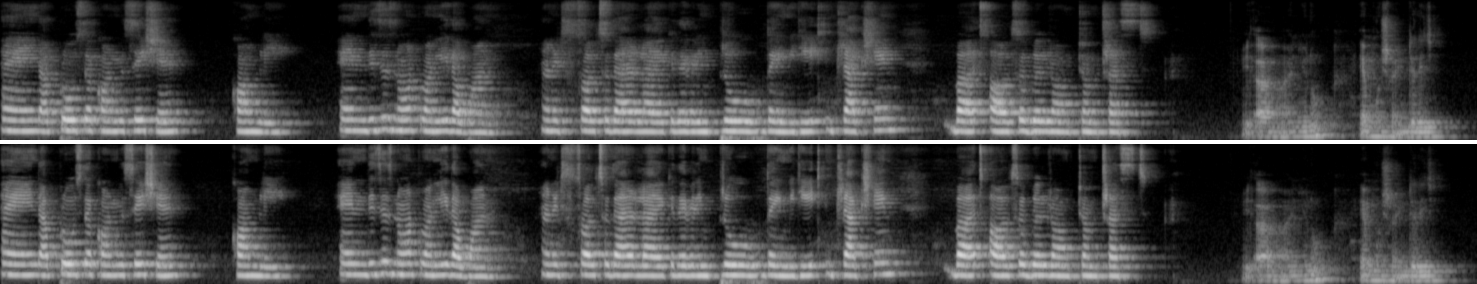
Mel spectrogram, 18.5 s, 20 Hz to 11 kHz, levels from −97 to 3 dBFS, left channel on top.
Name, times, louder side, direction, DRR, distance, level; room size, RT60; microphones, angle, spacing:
voice 1, 0.0-2.2 3.0-3.5 4.2-6.2 6.8-11.2 11.8-14.0, right 1 dB, 75° right, 5 dB, 2.0 m, -23 dB
voice 2, 15.5-16.5 17.0-17.9, equal, 45° left, 2 dB, 2.7 m, -34 dB
20.5 x 8.3 x 4.6 m, 0.85 s
head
